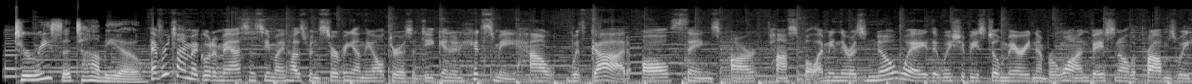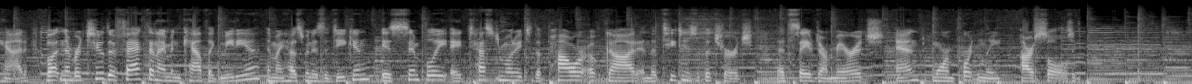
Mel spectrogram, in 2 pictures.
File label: Network Promo; Catholic Connection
